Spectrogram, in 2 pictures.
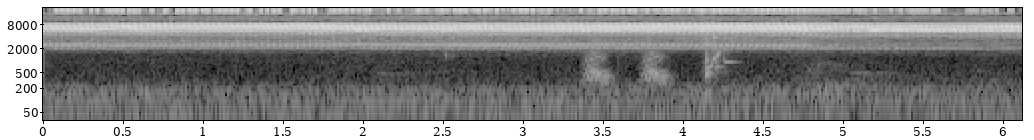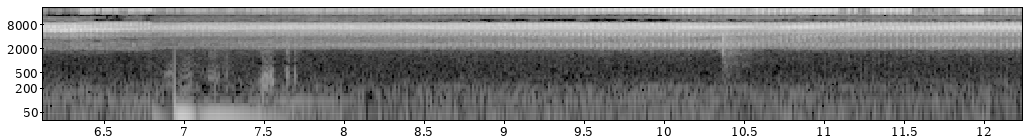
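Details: Jungle chorus of katydids (bush crickets, local name caricangkas): a constant shrill, high-pitched hiss that dips briefly midway, with a few scattered short croaking knocks in the background.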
